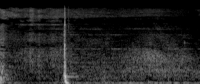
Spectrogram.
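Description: Two sharp clicks, the second and louder one a little over half a second in, over faint room noise.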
